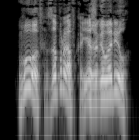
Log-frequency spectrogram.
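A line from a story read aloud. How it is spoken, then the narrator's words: Exclaimed. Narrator (Russian): воскликнул водитель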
